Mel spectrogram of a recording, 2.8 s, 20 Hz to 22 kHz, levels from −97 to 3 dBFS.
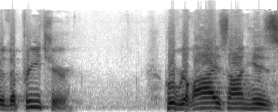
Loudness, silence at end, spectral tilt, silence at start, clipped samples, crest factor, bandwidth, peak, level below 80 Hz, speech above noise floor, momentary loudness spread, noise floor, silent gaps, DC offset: -9 LUFS; 0 s; -5 dB/octave; 0 s; 0.4%; 10 dB; 15 kHz; 0 dBFS; -50 dBFS; 46 dB; 14 LU; -55 dBFS; none; under 0.1%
